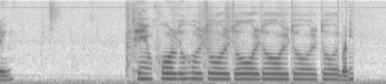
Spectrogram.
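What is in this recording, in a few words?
"hold", spoken word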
